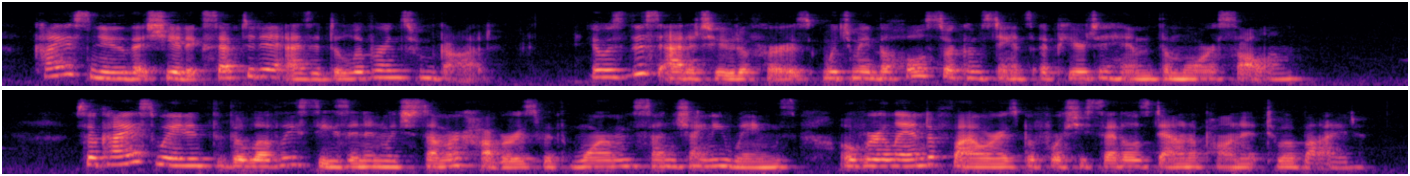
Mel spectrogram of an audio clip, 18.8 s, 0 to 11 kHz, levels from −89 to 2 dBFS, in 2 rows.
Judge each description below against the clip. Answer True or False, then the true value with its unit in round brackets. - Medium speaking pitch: False (210 Hz)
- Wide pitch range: True (7.9 semitones)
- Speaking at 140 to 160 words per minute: False (180 wpm)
